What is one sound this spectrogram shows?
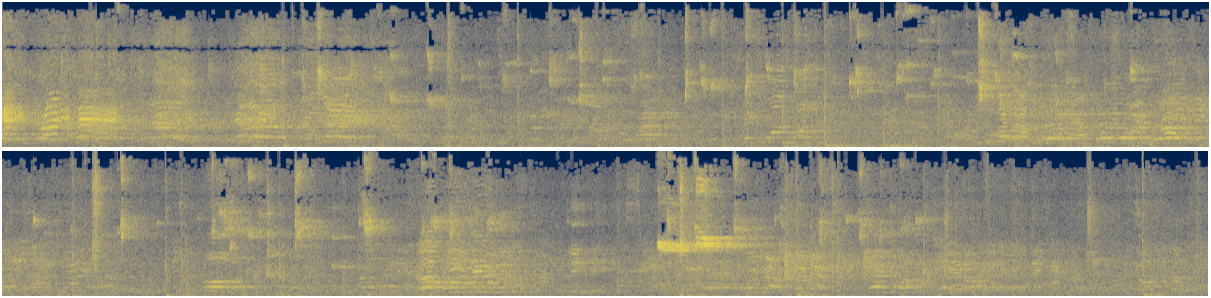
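Basketball shoes squeak sharply on a hardwood floor.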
